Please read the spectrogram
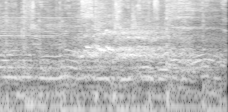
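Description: Car tyres screeching in one long, held squeal.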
